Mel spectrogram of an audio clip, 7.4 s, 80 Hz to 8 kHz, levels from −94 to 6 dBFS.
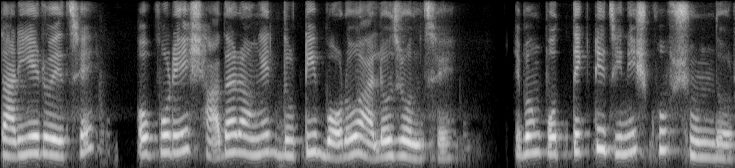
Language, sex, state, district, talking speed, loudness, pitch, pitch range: Bengali, female, West Bengal, Kolkata, 115 wpm, -15 LUFS, 270 Hz, 240-290 Hz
